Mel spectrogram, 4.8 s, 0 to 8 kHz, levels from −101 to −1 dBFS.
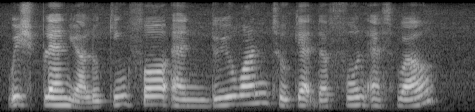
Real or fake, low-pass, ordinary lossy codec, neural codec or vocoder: real; 7.2 kHz; none; none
